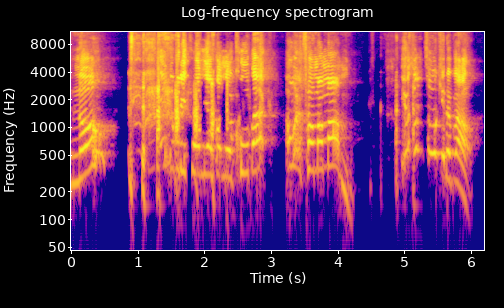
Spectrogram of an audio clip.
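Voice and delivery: outraged shout. Retelling a phone call about a missed audition callback, mock-outraged shout. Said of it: "I didn't shout down the phone to them like that".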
